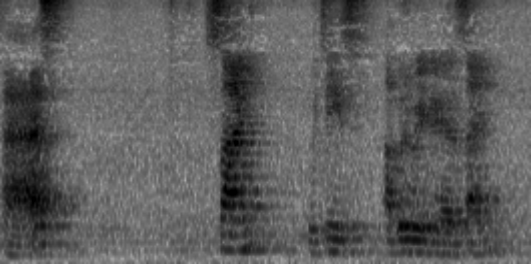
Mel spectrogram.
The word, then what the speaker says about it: sin: However, we write it as only SI and we pronounce sine.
